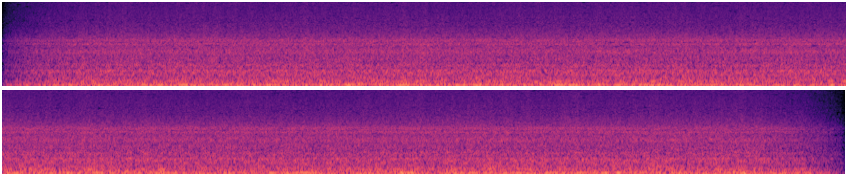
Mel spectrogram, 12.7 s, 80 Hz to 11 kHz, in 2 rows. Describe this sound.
air conditioner
Sound of an air-conditioner recorded on a terrace at UPF Communication Campus in Barcelona.
exterior, UPF-CS14, noise, campus-upf, air-conditioner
